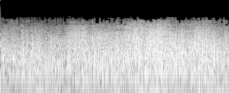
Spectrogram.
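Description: Crackling hiss of an old radio transcription recording's surface noise with no voices, swelling slightly in the middle.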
